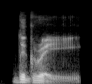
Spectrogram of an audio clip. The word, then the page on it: degree: British English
